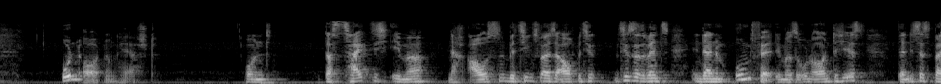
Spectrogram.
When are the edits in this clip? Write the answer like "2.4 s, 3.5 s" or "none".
none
